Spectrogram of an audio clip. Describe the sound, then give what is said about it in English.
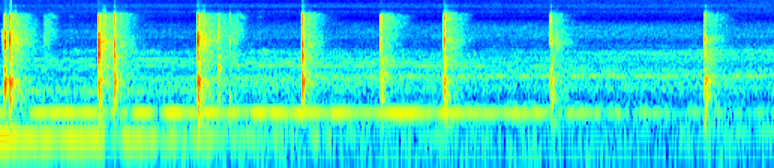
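Sharp, crisp claps ring out one at a time, about nine in all, the gaps between them stretching longer as the rhythm slows toward a stop, over a faint steady low hum. “As you guys reach the top, the clapping slows to a halt.”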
